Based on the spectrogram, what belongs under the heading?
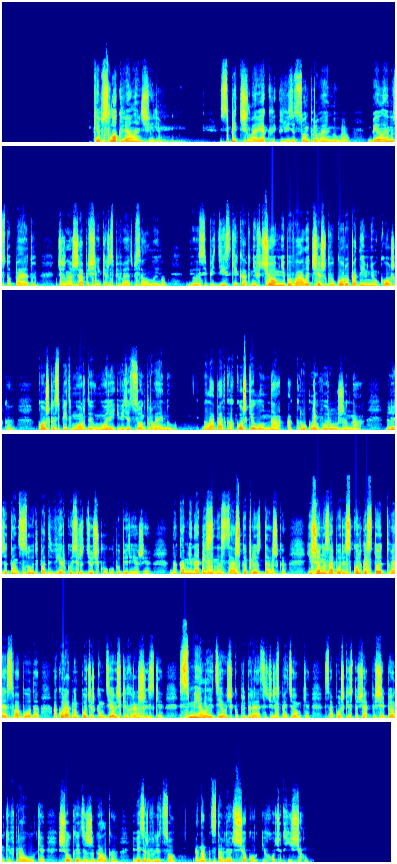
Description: поэзия
CapsLock виолончель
